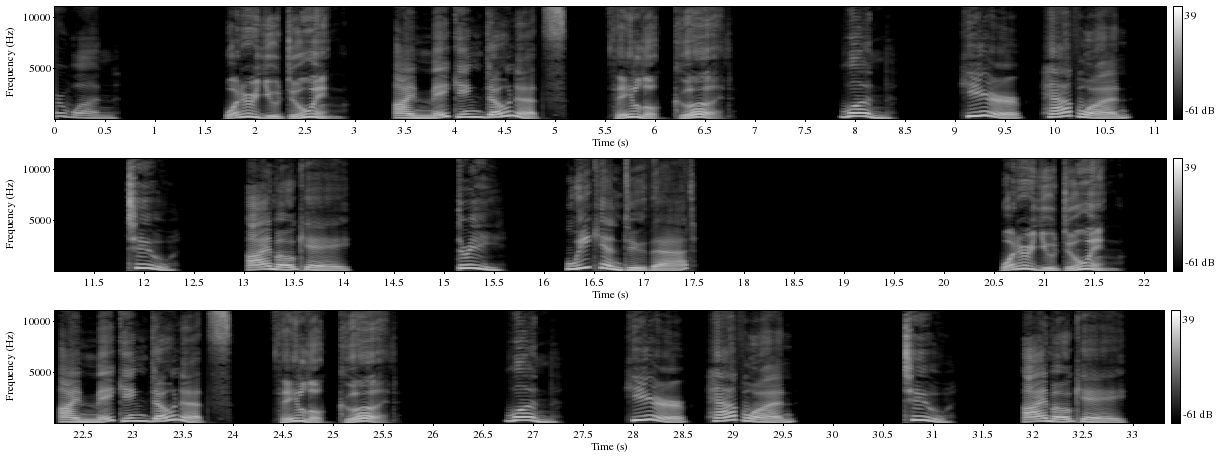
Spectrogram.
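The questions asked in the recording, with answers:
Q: They look good.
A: 1: Here, have one.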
